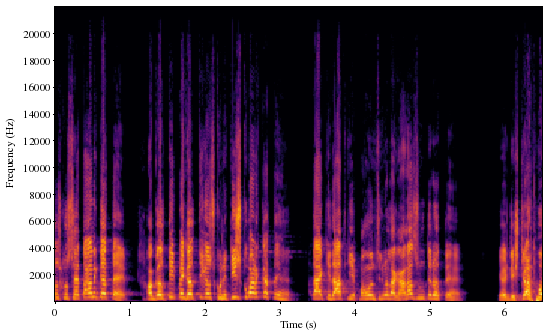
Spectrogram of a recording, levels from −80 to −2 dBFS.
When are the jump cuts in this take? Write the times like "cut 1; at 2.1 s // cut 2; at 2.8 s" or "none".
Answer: cut 1; at 3.4 s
